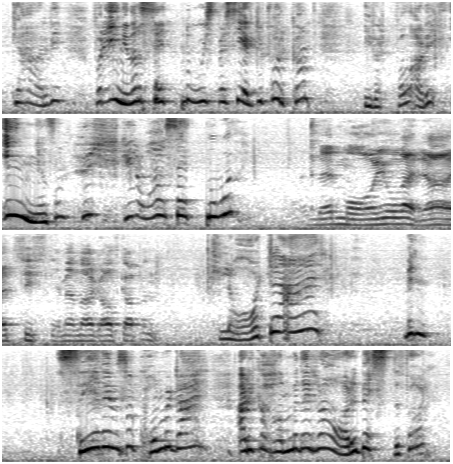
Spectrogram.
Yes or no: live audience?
yes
